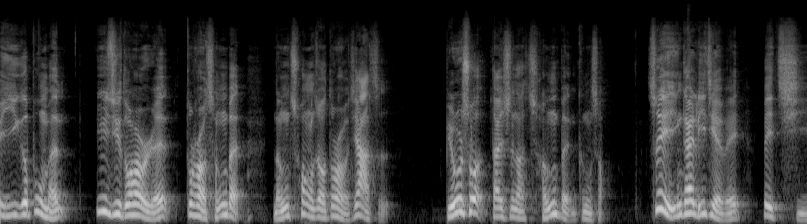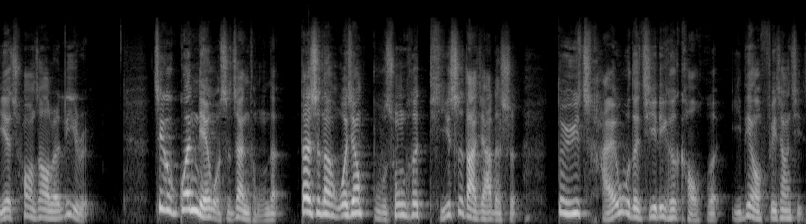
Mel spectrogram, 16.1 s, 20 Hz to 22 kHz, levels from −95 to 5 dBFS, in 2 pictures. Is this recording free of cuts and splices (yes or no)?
no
